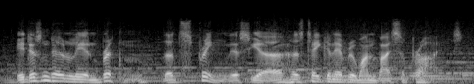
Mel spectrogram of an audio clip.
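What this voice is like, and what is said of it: Old-fashioned heightened British RP accent. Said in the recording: “the old school heightened RP accent. Check out this old fashioned British accent”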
